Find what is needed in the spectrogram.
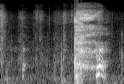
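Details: A single sudden explosive sneeze from a friend, heard over game voice chat during online play.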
